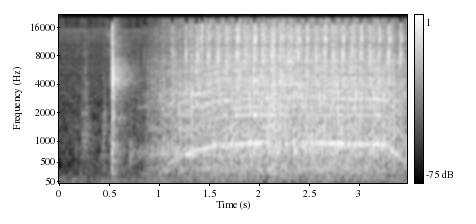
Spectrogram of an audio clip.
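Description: A sewing machine with a centered needle and standard presser foot starts after a sharp click and settles into a fast, steady whirring stitch along a chalk line, loud and close, with no talking.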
